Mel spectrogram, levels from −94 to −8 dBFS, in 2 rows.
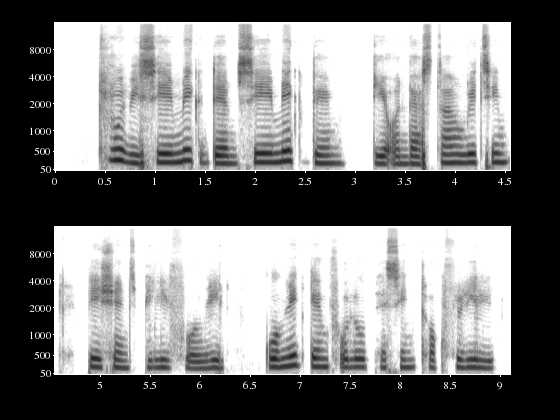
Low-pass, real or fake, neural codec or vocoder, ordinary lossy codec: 14.4 kHz; fake; codec, 44.1 kHz, 3.4 kbps, Pupu-Codec; Opus, 32 kbps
